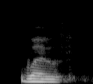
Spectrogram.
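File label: "wove", British English; pronunciations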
